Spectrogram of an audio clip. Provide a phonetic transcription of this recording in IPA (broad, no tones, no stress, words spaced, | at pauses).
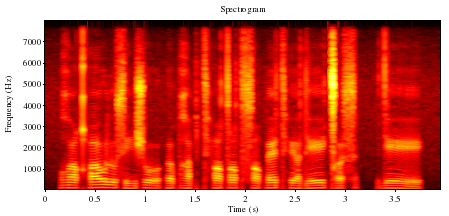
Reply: ʁuːqʰoːlu siːʃoː | ʌpʁap tʰɛtˤitˤsˤɛ pɛtʰeɐ̯ deːǀʌs | deː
